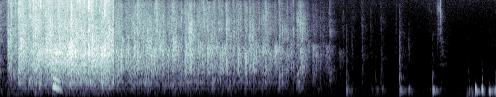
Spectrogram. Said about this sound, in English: Let's give a round of applause to our first reader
